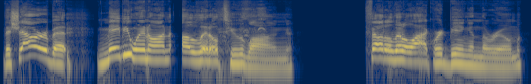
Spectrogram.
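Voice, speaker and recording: An excitable fan co-hosting a reaction video in casual, animated chat. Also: medium pitch, a little slow, vocal fry, clear, resonant tone, no room sound.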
